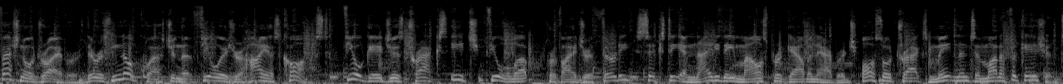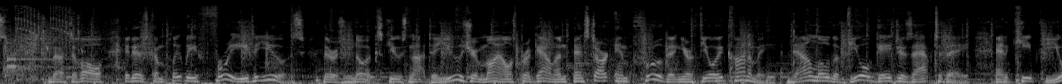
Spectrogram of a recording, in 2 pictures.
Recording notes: Call in Question and Answer Show.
